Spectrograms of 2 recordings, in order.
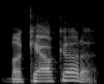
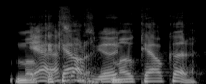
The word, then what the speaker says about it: Maquoketa: We got help with the pronunciation from Brandon Mitchell here. I appreciate the $2, Brandon. By the way, Maquoketa. Maquoketa. Maquoketa.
